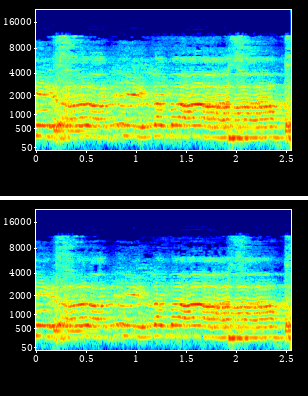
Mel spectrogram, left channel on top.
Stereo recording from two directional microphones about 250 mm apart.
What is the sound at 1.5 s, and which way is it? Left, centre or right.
Music, centre.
